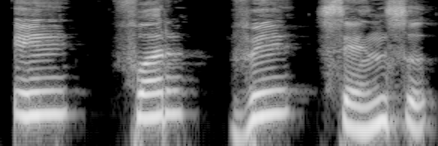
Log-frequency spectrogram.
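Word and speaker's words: effervescence: आपको पता है कि आखिरी में ई है, हमें ई का उच्चारण नहीं करना। तो हमारी पूरी मीनिंग क्या बनी, ए फर वे सेंस, एफरवेसेंस, एफरवेसेंस।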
